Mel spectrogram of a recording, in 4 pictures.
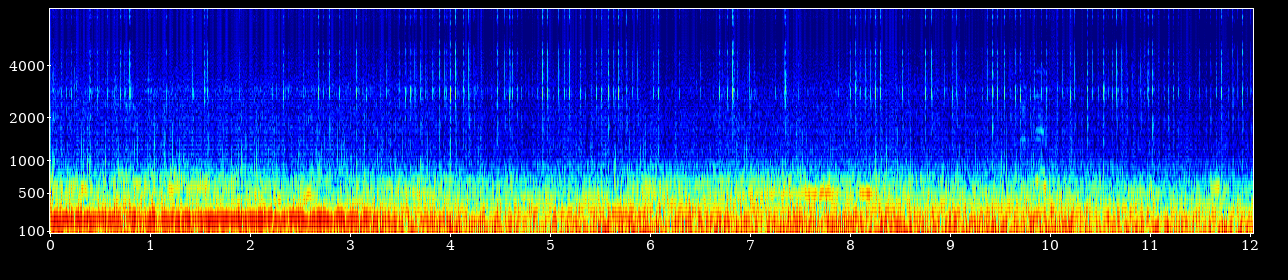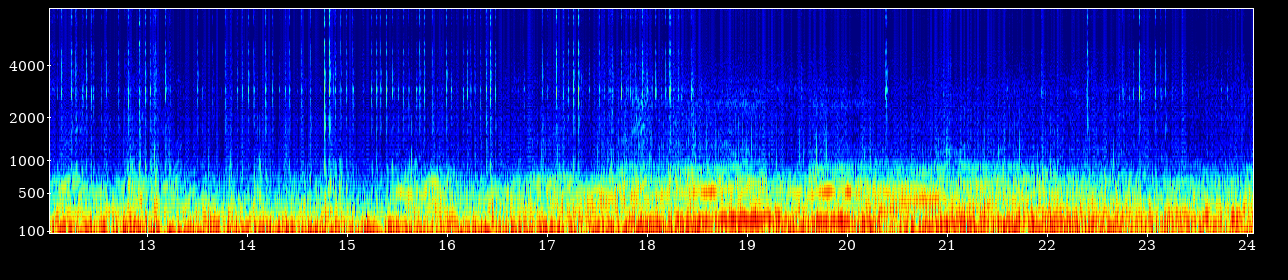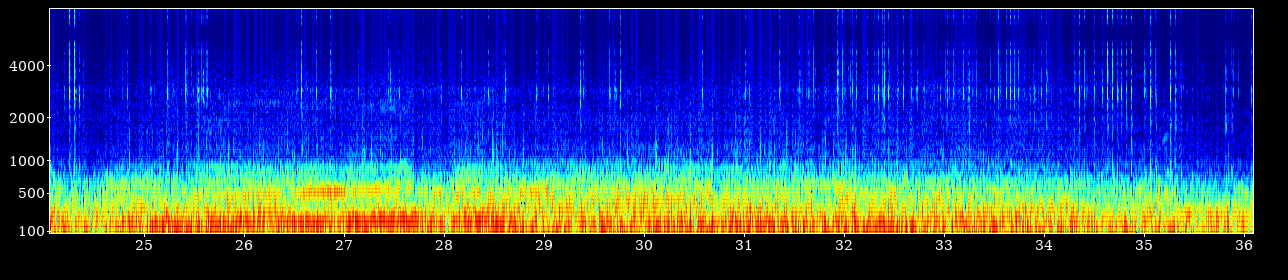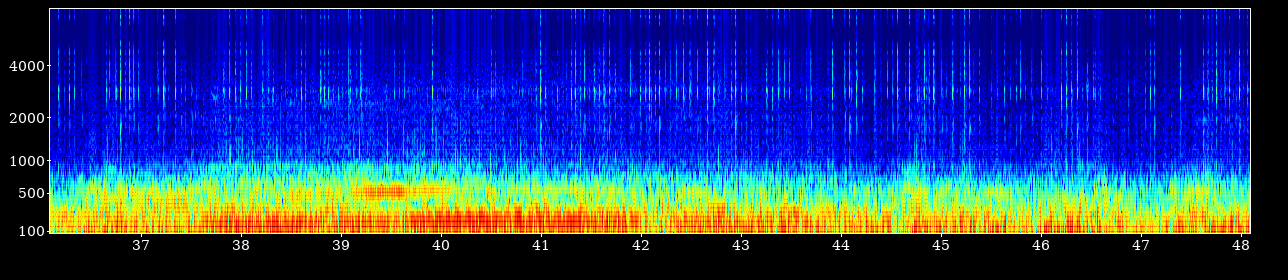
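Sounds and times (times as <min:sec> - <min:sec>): car engine revving from inside: 0:14.5 - 0:48.0.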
